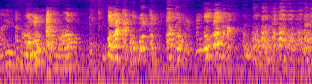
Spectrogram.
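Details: A pet Moluccan cockatoo, talkative and able to speak but untrained, chatters in speech-like phrases, a run of short, rough-toned bursts rising and falling in pitch, with chuckling sounds between them.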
